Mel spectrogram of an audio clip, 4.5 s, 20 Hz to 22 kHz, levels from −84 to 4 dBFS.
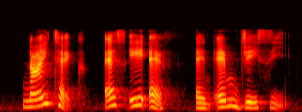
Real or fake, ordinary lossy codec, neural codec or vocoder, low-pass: real; none; none; 7.2 kHz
